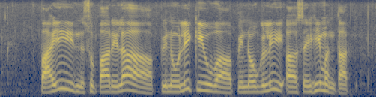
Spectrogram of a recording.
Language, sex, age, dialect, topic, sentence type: Marathi, male, 36-40, Northern Konkan, agriculture, statement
